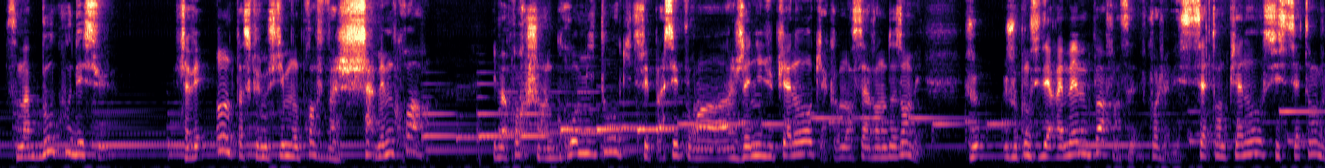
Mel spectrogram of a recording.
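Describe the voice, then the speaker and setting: Animated man storytelling over loud music. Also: fairly high pitch, a little fast. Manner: animated, acts out dialogue, self-mocking. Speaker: YouTuber. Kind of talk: casual storytelling to camera. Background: loud background music.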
